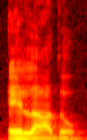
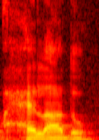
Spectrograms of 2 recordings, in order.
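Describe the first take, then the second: First: Helado said with no H, eh-LAH-doh; silent h. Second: Helado with a breathy H at the start, heh-LAH-doh; wrong h. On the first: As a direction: drop the H in Helado, start on the vowel. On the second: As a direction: sound the H in helado to show the mistake. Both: Shown as a demonstration. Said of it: "Don't pronounce the H".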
